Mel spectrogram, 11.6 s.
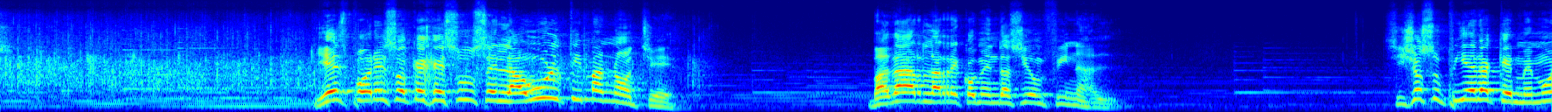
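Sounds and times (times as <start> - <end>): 
audience applauding: 0.0 - 5.4
speech: 2.4 - 5.1, 6.5 - 8.4, 10.4 - 11.6.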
